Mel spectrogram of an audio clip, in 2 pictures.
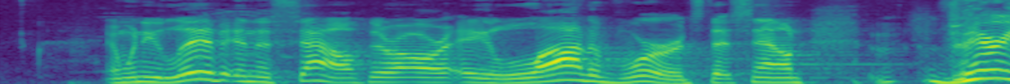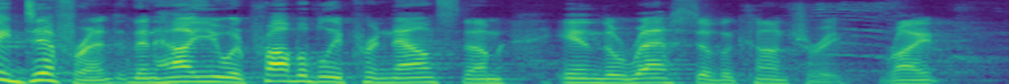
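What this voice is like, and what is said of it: Thick Southern American drawl. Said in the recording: “my thick southern drawl, I'm from the South”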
